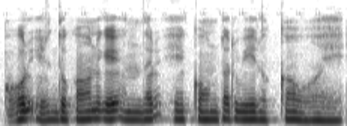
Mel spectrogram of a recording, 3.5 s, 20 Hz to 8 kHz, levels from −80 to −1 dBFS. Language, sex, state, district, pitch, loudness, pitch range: Hindi, male, Uttar Pradesh, Saharanpur, 135 Hz, -20 LUFS, 130-140 Hz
